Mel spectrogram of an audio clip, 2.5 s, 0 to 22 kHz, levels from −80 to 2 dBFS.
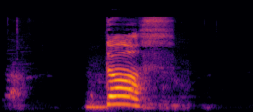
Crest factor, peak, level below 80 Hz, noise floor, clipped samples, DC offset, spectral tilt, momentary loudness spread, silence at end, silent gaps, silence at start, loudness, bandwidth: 18 dB; -2 dBFS; -76 dBFS; -70 dBFS; under 0.1%; under 0.1%; -2.5 dB/octave; 23 LU; 0.85 s; none; 0.1 s; -15 LUFS; 12 kHz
